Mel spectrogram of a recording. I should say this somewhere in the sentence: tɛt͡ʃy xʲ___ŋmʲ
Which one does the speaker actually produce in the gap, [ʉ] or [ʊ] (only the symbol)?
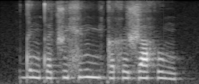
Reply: ʊ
